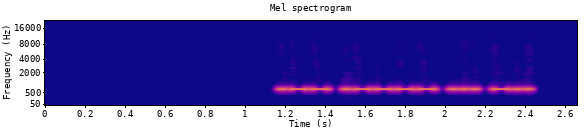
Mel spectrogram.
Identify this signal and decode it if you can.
Morse code, heard as a keyed tone, about 48 wpm, 700 Hz. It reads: W1SD
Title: USA Call Signs - 6x Character Spacing - 45wpm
